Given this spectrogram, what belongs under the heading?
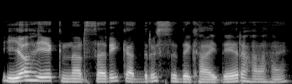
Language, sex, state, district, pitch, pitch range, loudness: Hindi, male, Jharkhand, Ranchi, 135 Hz, 125-155 Hz, -16 LUFS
